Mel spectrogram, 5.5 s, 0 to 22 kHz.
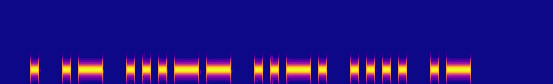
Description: Morse code, heard as a keyed tone, about 15 wpm, 700 Hz. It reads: EA3FHA
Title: DXCC-100 Call Signs - 6 Characters - Repeated 3x - 15wpm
